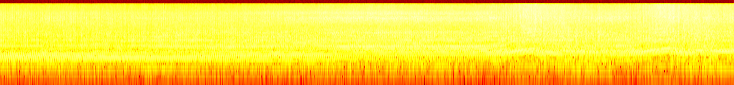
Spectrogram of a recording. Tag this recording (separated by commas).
vroom, Vehicle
